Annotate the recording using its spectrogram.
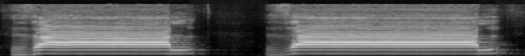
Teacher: জিহ্বার আগা উপরে দুই দাঁতের আগায় লাগিয়ে নরম করে 3 আলিফ টেনে উচ্চারণ করতে হবে, জাল, জাল। ঠিক আছে, যখন শব্দের শুরুতে আসবে এই জাল অক্ষরটা, তখন এভাবে আসবে।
